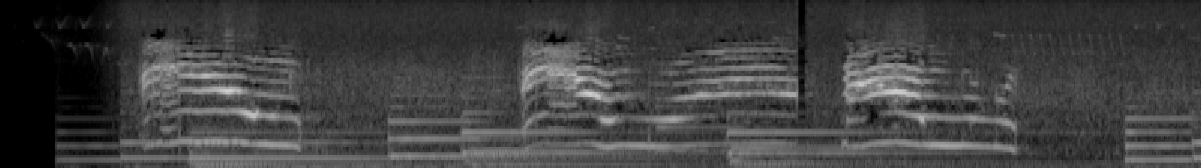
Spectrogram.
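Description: A cat meows three times, each call about a second long, rising then falling in pitch, over background music of held chords.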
